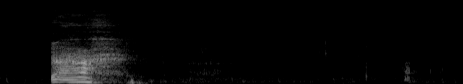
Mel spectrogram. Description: World loudest sneezes: In this video you will watch me sneeze enjoy.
